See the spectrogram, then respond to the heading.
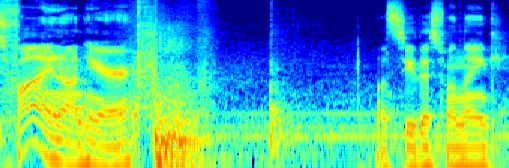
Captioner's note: bang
